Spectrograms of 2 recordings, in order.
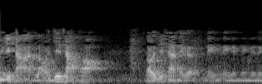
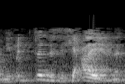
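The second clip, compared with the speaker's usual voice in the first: raised, indignant retold rebuke; angry, agitated; 6 semitones higher, 5 dB louder than usual. Upset sister rebukes police, angry and agitated. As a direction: rebuke them loudly, acting the outrage. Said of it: "很生气，".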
